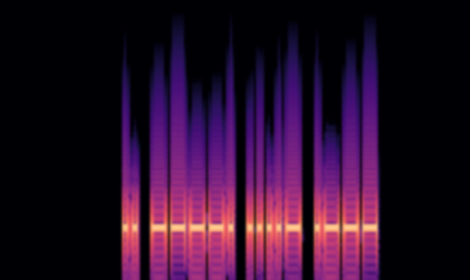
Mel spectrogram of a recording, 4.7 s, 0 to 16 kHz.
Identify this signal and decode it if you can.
Morse code, heard as a keyed tone, about 25 wpm, 700 Hz. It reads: I94J
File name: practice / 25wpm / Four Letter-Number Combinations - 25wpm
